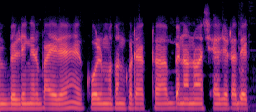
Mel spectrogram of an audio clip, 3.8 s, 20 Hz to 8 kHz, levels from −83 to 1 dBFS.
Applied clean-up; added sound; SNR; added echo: neural separator model SepFormer DNS4.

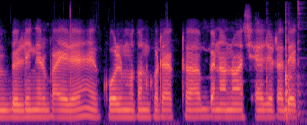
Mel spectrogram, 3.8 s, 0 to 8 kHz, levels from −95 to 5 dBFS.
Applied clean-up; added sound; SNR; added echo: none; Domestic sounds, home sounds; 16 dB; none.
